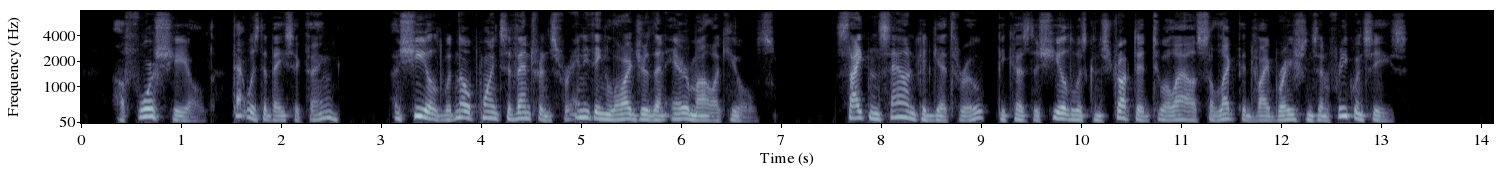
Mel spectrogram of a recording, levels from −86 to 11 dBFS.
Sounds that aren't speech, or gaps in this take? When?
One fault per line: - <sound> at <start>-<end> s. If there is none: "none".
none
